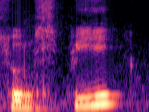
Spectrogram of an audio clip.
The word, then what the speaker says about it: Soundpeats: Alors, on va appeler Soundspeed plutôt.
